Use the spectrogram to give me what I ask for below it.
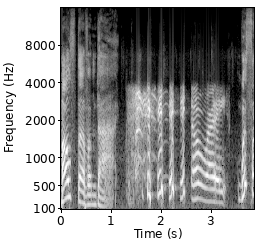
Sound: laughing

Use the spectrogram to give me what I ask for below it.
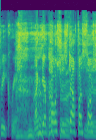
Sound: laughing

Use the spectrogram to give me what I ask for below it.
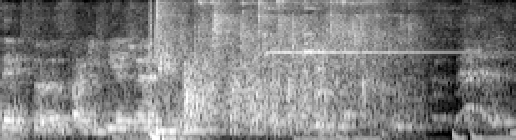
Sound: bang

